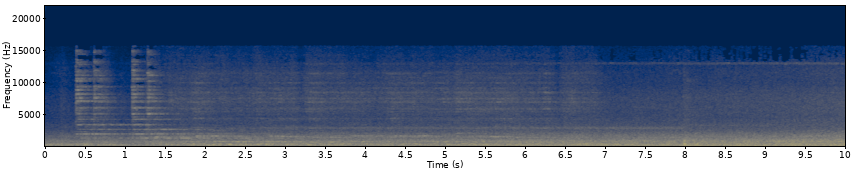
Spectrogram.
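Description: A passenger train running on steel rails with a steady rumble. High-pitched wheel squeal sits over the rumble and fades out about seven seconds in, and a few sharp clicks come in the first second.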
